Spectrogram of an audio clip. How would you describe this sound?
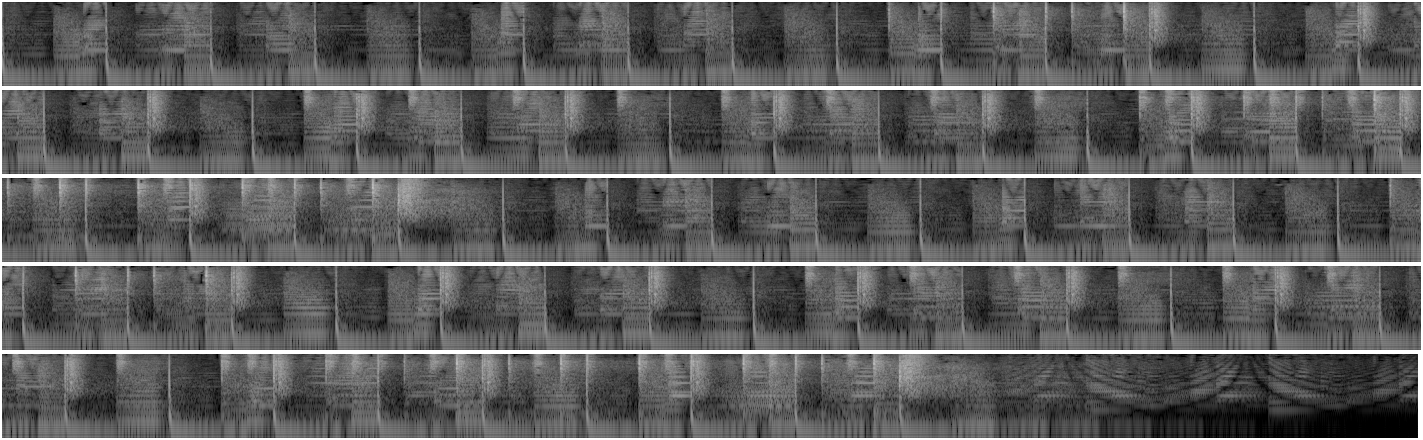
Tibudo Loro
dark, E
